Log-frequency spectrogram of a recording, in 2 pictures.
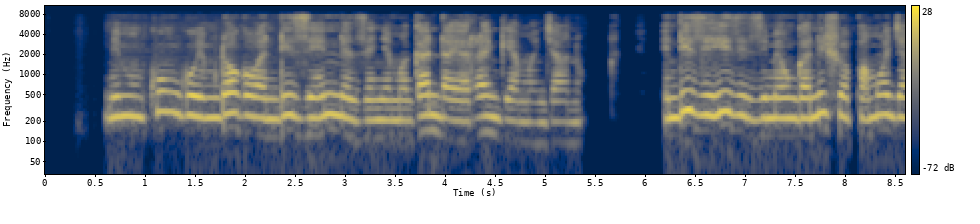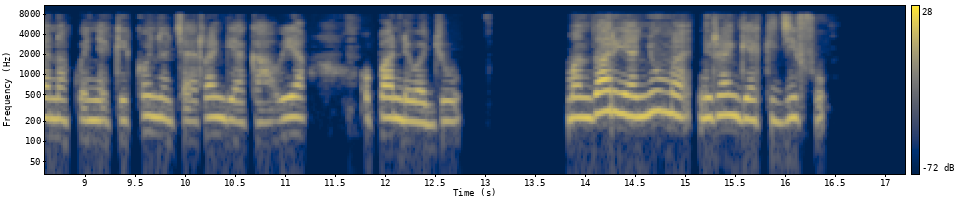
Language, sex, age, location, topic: Swahili, female, 18-24, Wajir, agriculture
